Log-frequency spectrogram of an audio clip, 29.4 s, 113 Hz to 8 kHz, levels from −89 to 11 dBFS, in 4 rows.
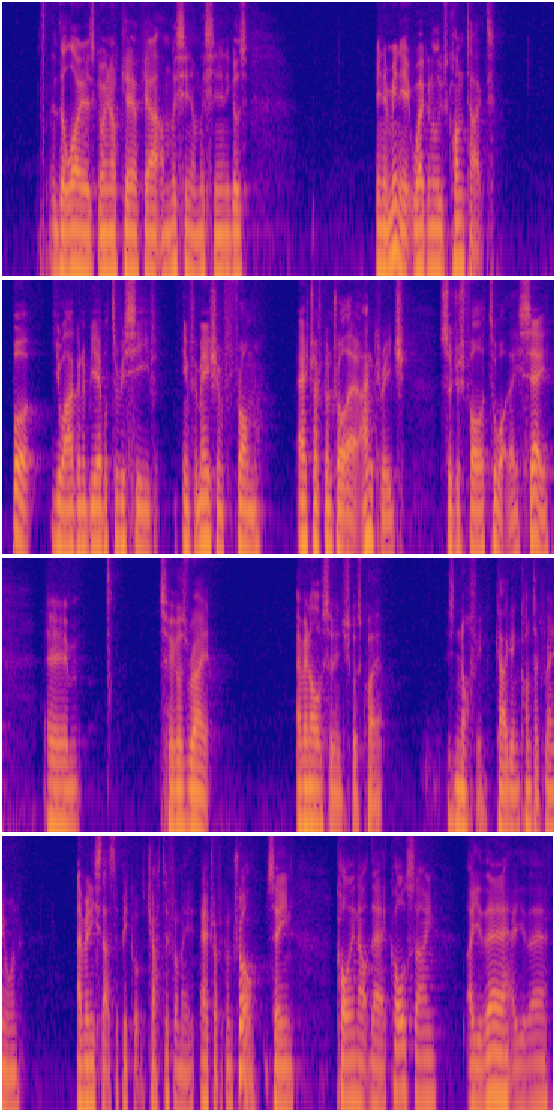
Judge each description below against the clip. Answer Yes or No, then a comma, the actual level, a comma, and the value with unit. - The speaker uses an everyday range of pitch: No, narrow, 2.1 semitones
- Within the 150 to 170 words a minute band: No, average, 190 wpm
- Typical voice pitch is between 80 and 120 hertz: Yes, low, 110 Hz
